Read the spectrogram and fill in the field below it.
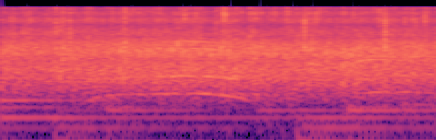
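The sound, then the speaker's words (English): A church audience applauds steadily to welcome people into the family of God, a dense wash of many hands clapping at an even loudness throughout, with no one speaking over it. “Can we put our hands together this morning and welcome some people into the family of God?”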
